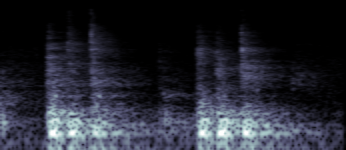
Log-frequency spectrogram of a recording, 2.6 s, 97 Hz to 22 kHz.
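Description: Slow heart rhythm with three low thuds per beat, an extra sound just before the first, an S4 gallop.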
